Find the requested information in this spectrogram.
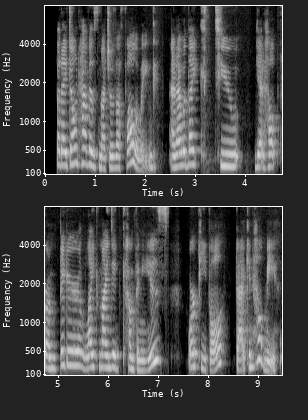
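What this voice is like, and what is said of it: Speaks with a noticeable accent. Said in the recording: “I love the accent.”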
